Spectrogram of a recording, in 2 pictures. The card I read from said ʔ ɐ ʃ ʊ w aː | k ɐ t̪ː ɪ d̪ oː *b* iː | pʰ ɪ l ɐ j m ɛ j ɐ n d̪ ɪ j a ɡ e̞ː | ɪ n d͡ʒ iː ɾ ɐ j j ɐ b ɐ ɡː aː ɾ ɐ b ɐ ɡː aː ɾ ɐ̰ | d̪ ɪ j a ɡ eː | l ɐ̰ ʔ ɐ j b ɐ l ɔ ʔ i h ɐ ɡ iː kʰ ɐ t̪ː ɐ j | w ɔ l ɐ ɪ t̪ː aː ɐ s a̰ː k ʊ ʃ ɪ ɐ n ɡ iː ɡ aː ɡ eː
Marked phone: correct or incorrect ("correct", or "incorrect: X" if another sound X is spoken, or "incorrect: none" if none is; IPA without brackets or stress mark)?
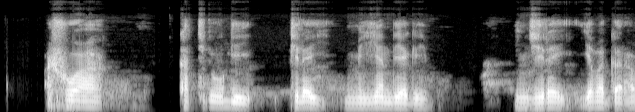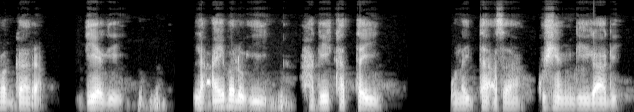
incorrect: ɡ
